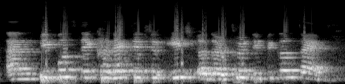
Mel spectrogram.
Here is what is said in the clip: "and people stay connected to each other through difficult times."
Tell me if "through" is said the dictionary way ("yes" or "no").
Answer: no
